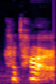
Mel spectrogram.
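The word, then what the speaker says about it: catarrh: Qatar and I had to look that up because I did not know how to say it is C A T A R R H. Um but it is Qatar I believe.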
